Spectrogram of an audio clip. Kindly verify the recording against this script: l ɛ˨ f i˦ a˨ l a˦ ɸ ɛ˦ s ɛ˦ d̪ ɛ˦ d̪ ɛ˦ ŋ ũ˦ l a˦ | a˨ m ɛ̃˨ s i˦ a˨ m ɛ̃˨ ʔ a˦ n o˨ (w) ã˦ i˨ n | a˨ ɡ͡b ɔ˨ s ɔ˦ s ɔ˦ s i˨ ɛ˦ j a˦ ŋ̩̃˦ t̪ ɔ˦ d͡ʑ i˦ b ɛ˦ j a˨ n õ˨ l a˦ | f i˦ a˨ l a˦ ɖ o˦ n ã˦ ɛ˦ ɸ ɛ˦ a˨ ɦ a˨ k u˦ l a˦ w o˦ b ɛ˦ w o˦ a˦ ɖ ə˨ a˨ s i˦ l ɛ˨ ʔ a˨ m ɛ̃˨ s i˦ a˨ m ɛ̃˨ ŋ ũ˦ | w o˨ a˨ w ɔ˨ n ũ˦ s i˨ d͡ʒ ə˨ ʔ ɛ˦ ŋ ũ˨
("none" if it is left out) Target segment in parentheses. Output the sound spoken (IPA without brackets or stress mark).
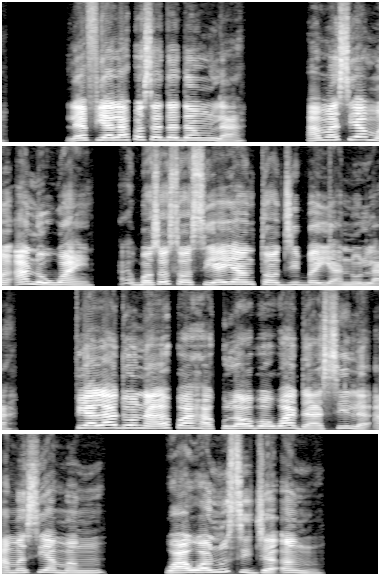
w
